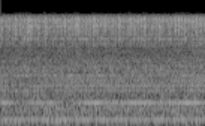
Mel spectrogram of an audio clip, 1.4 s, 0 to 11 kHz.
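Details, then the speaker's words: Fischertechnik motors driven from an Arduino Mega 2560 circuit after a wire was reconnected: a steady, even hum with a thin high whine and no stutter; all four motors are now running normally. "this motor is working their pulse working"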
